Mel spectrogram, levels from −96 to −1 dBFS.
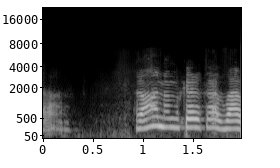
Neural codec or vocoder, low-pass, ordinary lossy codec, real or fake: codec, 16 kHz, 4 kbps, X-Codec, HuBERT features, trained on general audio; 7.2 kHz; none; fake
